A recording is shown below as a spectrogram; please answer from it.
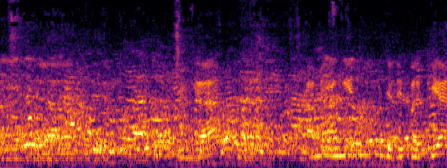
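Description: A man speaking, with the chatter of other people around him.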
